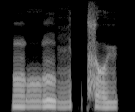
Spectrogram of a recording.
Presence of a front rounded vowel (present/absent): absent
